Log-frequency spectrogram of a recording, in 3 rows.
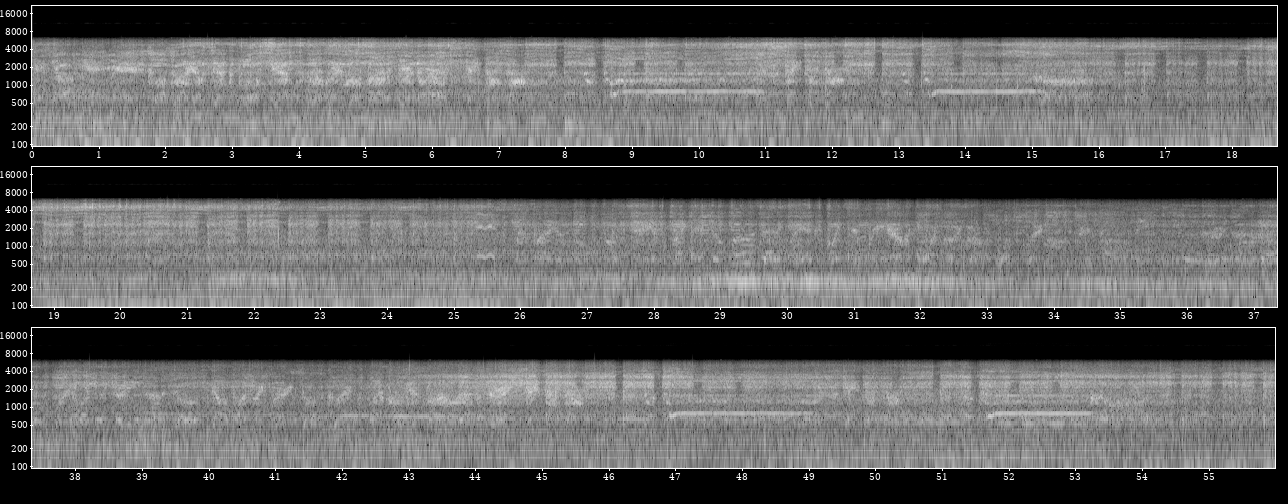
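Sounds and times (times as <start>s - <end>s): heavy deep bass: 0.0s - 56.0s
loud rock music from car stereo: 0.0s - 56.0s.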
